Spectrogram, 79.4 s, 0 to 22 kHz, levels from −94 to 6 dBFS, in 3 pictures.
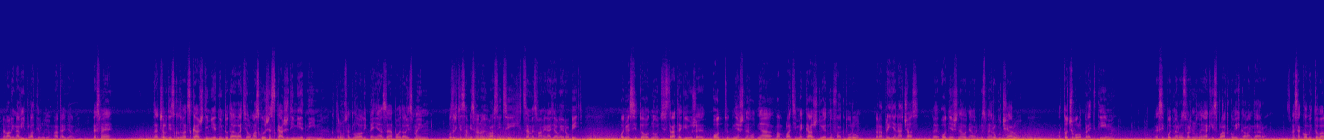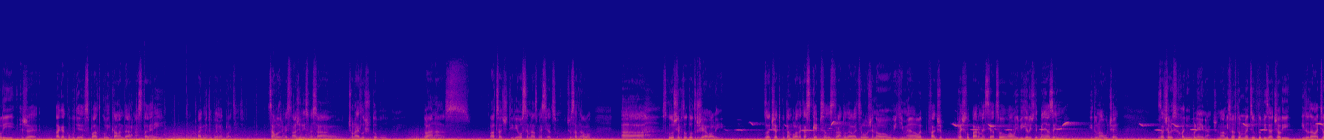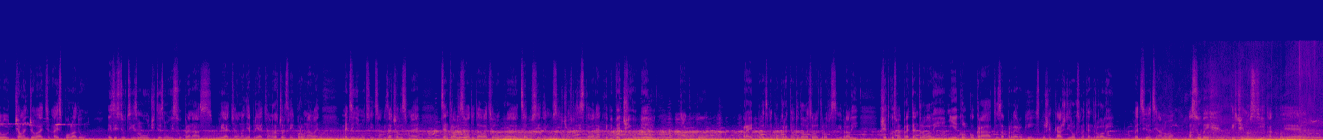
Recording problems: wind noise on the microphone; heavy; 1 dB above the speech
animal sounds; loud; throughout; 3 dB below the speech

